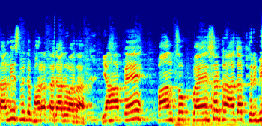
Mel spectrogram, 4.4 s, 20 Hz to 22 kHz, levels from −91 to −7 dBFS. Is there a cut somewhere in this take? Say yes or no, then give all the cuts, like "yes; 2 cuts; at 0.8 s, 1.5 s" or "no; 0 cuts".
no; 0 cuts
